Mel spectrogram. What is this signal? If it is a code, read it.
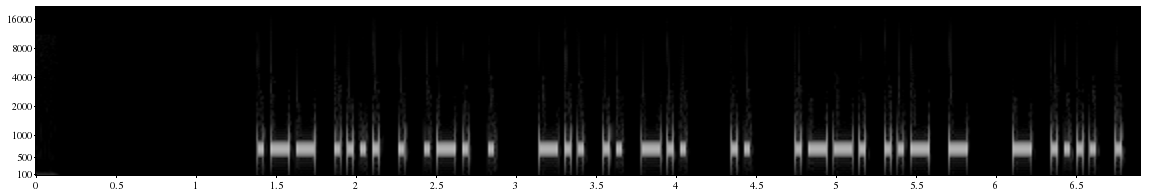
Morse code, heard as a keyed tone, about 30 wpm, 700 Hz. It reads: WHERE DID I PUT THE
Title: Sentences from Top 1600 Words 30wpm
